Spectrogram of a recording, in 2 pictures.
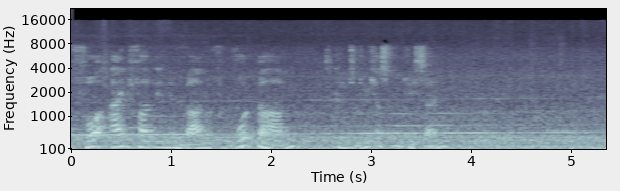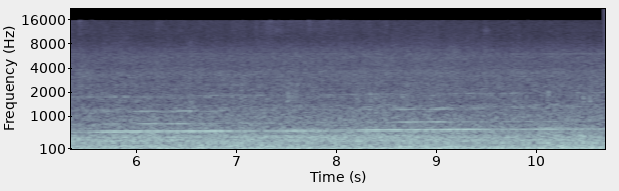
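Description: An electric motor whines, rising slowly in pitch as the train speeds up.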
